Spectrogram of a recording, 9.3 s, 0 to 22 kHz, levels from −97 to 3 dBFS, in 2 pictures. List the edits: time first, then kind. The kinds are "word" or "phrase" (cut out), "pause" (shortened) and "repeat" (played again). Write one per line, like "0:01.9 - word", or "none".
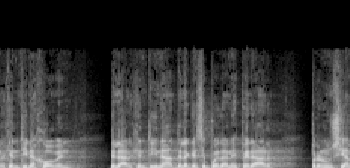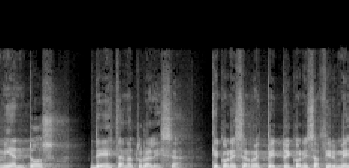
none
